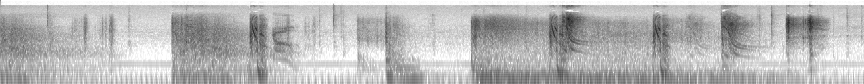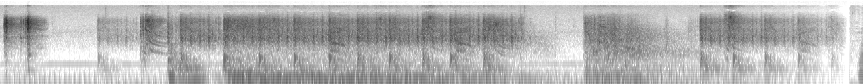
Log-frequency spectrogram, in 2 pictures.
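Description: Gunfire and booming blasts in the video game Army Men: Sarge's Heroes, including shotgun shots, repeated heavy reports in clustered bursts with short gaps, loud and close throughout.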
